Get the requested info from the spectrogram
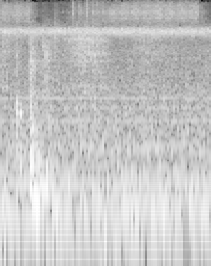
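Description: Steady low background noise with no distinct mechanical event, and a brief faint voice near the start.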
